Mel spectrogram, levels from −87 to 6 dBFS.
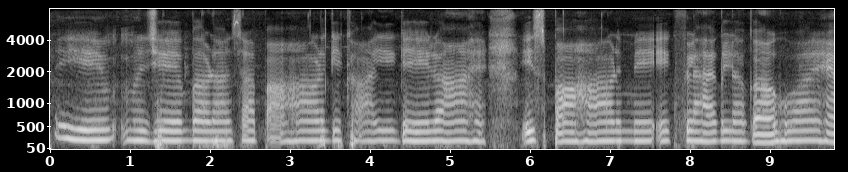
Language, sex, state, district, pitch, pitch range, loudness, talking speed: Hindi, female, Bihar, Kishanganj, 205 Hz, 195-210 Hz, -14 LUFS, 100 wpm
